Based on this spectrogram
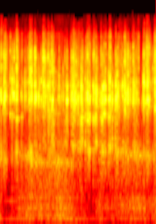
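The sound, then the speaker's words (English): A large handful of dice, rolled for a dexterity save, rattles and clatters continuously for a couple of seconds, a dense, bright clicking with no pauses and no voices. “I think you got too many of those dice.”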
